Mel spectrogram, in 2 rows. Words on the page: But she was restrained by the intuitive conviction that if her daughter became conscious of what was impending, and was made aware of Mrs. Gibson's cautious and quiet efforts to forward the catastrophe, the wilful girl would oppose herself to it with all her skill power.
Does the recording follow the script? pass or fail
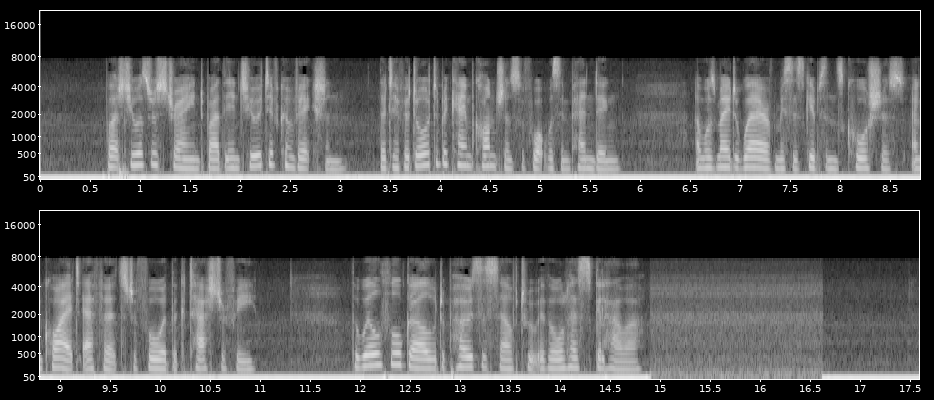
pass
